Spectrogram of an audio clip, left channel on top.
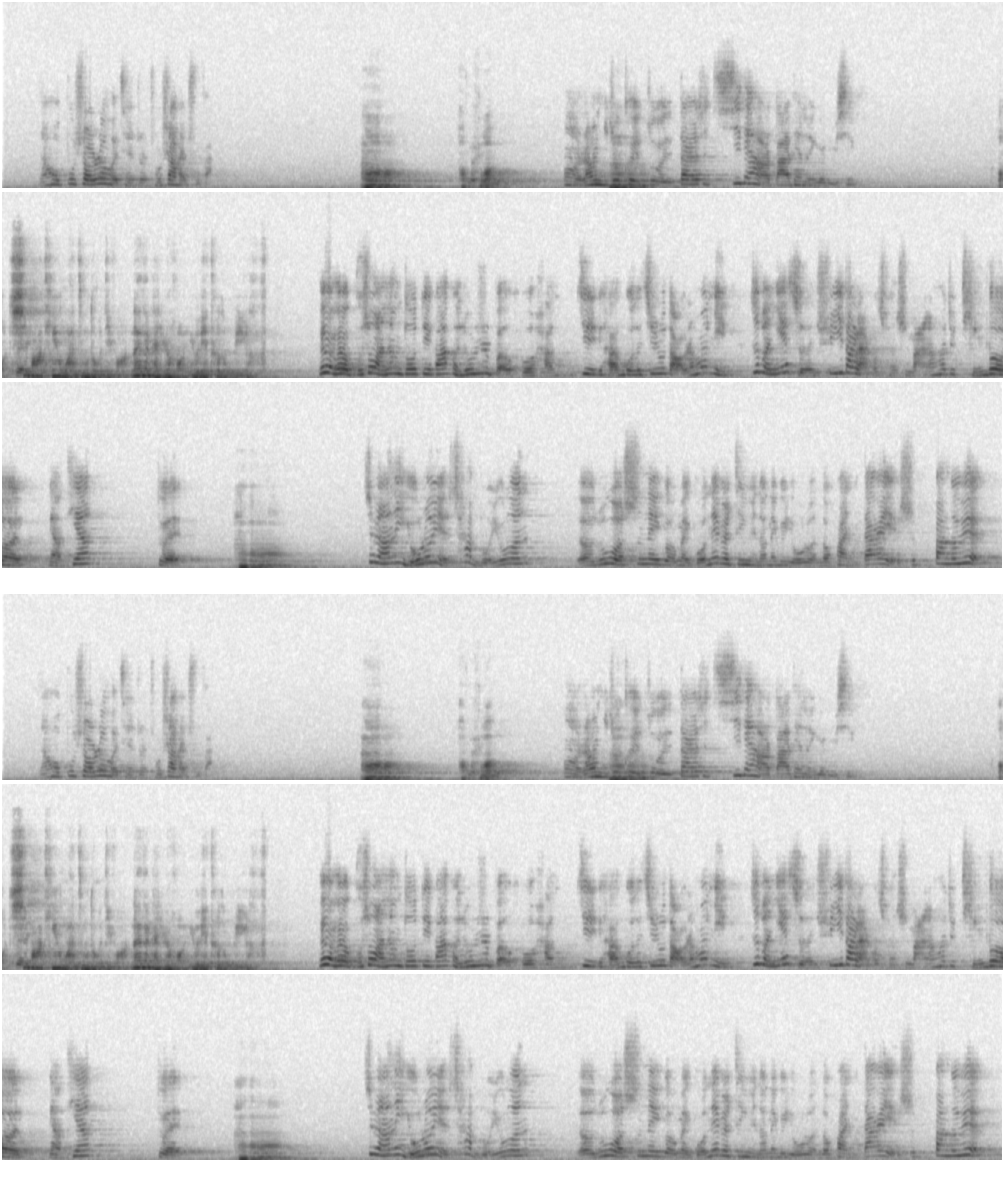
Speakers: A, on the left (about 75°); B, on the left (about 50°).
A: 然后不需要任何签证，从上海出发。
B: 哦，好酷啊！
A: 对。嗯，然后你就可以做大概是七天还是八天的一个旅行。
B: 嗯。哦，七八天玩这么多个地方啊，
A: 对，
B: 那那感觉好，有点特种兵。
A: 没有没有，不是玩那么多地方，可能就日本和韩济韩国的济州岛。然后你日本你也只能去一到两个城市嘛，然后就停个两天。对，
B: <laughs> 哦
A: 基本上那游轮也差不多。游轮，呃，如果是那个美国那边经营的那个游轮的话，你大概也是半个月，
